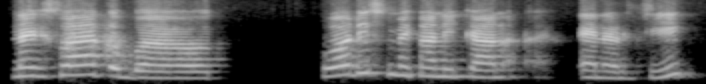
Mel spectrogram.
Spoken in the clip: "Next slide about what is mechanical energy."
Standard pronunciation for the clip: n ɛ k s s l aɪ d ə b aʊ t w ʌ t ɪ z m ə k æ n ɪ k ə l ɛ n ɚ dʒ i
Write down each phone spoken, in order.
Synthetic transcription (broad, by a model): n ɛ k s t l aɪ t ə b aʊ t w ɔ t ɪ s m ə k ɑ n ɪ k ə n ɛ n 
